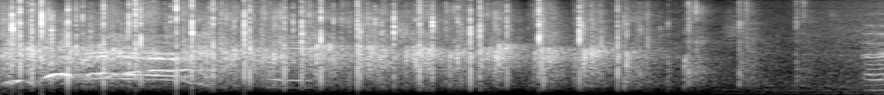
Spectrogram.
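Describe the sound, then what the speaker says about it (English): An audience gives a round of applause for candidates at a student union officer election Q&A, dense clapping that starts loud and gradually thins out and fades. "Please give them a round of applause."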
